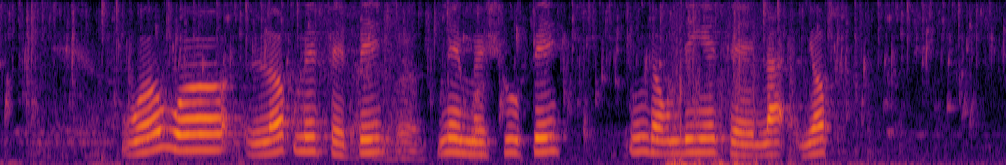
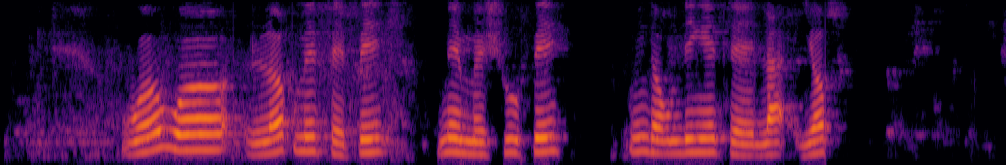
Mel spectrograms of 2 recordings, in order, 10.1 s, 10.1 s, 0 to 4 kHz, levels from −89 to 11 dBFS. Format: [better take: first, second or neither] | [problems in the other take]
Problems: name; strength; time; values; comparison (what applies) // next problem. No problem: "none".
second | background sound (Rain + Bird); 18 dB below the speech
